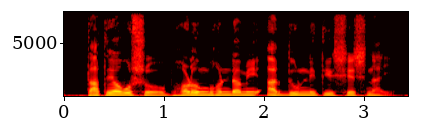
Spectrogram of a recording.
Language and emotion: Bengali, neutral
